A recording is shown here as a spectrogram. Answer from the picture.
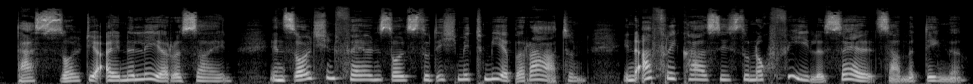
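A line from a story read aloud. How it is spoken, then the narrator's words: Laughing stork speaking. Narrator (German): Der Storch lachte und sagte zu Quark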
